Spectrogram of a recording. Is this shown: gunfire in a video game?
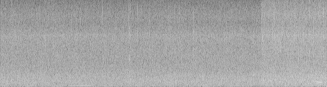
no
